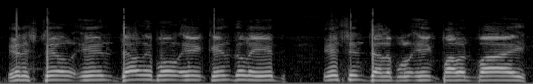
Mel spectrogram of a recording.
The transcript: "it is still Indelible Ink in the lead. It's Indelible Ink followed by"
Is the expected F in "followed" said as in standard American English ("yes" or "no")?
no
